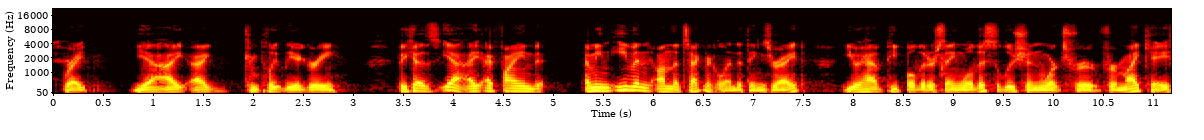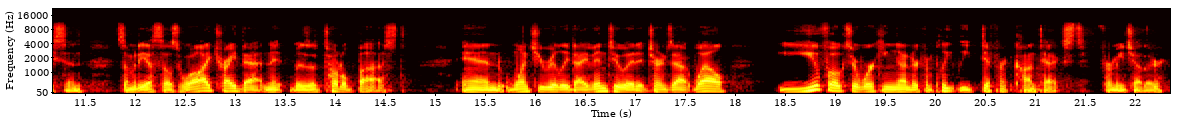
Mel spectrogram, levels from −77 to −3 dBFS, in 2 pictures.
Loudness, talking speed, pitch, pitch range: -22 LUFS, 190 wpm, 100 Hz, 90-120 Hz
